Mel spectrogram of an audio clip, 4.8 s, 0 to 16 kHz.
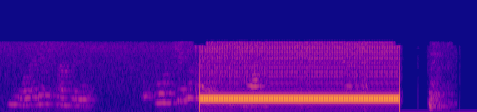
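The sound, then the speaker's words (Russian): A telephone ringback tone, heard while waiting for a secretary at the company A1 Team to answer, sounds once as a steady, mid-pitched hum lasting about two seconds, loud and unbroken, with a voice speaking just before it and again right after. “Или дождитесь ответа секретаря.”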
